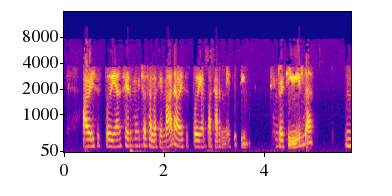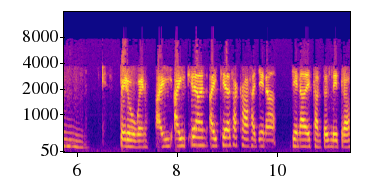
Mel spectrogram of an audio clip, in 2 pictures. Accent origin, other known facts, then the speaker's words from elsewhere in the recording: Colombia; en mi carrera siempre he vivido como cualquier colombiano tratando de crear empresa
